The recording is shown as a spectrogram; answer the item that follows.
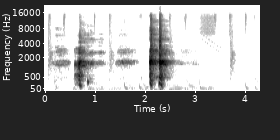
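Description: A man laughing hard in two loud bursts, one just under a second in and one about two seconds in, with quieter breathy sounds between them, then quiet.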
